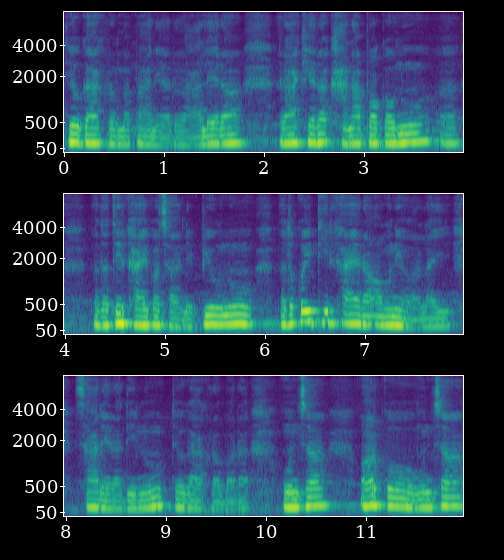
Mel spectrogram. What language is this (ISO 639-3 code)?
nep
